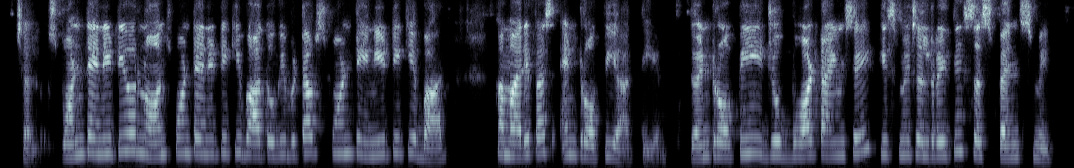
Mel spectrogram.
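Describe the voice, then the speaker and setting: A woman's high, bright, sharp voice at a fairly slow pace, hardly any pauses, fairly even intonation, dry and close with no echo. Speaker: chemistry teacher. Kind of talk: online class lecture. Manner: speaking softly.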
